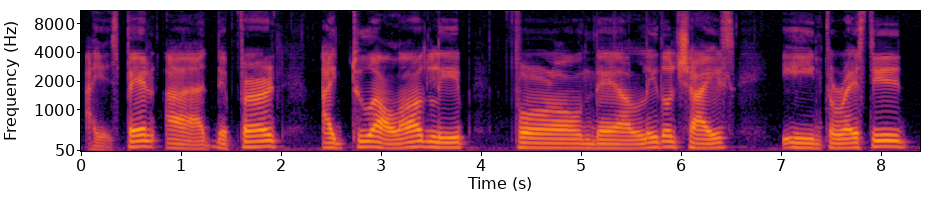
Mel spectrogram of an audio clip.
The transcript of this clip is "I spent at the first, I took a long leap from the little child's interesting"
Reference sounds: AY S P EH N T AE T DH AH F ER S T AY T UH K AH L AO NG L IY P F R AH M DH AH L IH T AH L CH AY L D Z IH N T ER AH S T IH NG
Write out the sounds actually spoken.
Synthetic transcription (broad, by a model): AY S P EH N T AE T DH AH F ER S T AY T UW AH L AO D L IY P F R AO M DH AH L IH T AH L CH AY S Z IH N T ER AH S T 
